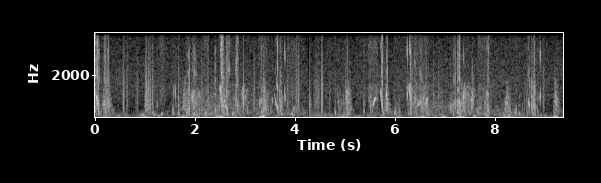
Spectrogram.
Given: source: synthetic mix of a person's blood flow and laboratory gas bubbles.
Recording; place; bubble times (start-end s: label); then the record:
Doppler ultrasound of blood flow; subclavian vein
0.00-0.30 s: bubbles
1.12-1.38 s: bubbles
1.50-1.72 s: bubbles
1.78-2.10 s: bubbles
2.15-2.27 s: bubbles
2.36-3.09 s: bubbles
3.25-4.02 s: bubbles
4.75-5.14 s: bubbles
5.34-5.41 s: bubbles
5.45-5.84 s: bubbles
5.95-6.13 s: bubbles
6.21-6.68 s: bubbles
7.08-7.92 s: bubbles
8.27-8.34 s: bubbles
8.37-8.93 s: bubbles
From the record:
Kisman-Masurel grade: 342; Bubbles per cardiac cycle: rolling drumbeat, 9 or more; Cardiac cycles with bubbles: 100%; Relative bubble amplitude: moderate (0.250 to 0.450); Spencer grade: 3 (all of the cardiac periods contain showers or single bubble signals, but not dominating or overriding the cardiac motion signals); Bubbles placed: anywhere in the cardiac cycle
